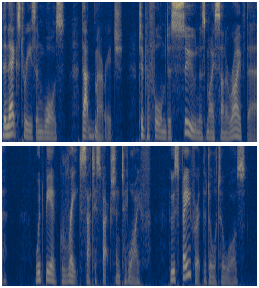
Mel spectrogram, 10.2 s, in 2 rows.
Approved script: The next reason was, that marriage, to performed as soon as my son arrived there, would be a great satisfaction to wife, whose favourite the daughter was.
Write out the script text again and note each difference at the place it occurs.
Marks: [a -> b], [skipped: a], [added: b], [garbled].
The next reason was, that marriage, to performed as soon as my son arrived there, would be a great satisfaction to wife, whose favourite the daughter was.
